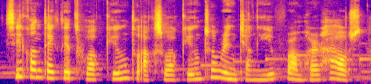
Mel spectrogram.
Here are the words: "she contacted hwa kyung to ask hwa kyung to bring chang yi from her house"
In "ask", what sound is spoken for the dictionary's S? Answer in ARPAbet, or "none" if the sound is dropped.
none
